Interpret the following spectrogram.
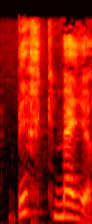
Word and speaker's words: Birkmayer: Il s'agit de professeur Birkmayer. C'est comme ça qu'il faut prononcer.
